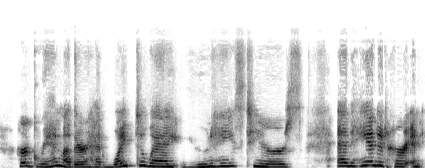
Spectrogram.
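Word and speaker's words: Unhei: asked yoon hey said the girl asked scrunching up her face some kids chanted no no yune corrected it's spelled u-n-h-e-i it's pronounced yoon hay oh it's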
